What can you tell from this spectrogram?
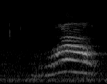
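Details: Domestic cat meowing after having catnip, indoors on soft wool carpeting; one short meow about half a second long that rises then falls in pitch, with people's voices nearby.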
